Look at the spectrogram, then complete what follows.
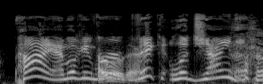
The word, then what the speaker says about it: Lagina: I'm looking for Vic legina all right this is Vic legina yeah it rhymes with vagina it's Vic legina Ah that's by the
